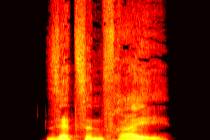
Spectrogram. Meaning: inflection of freisetzen: 1. first/third-person plural present 2. first/third-person plural subjunctive I
- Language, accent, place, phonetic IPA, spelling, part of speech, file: German, Germany, Berlin, [ˌzɛt͡sn̩ ˈfʁaɪ̯], setzen frei, verb, De-setzen frei.ogg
